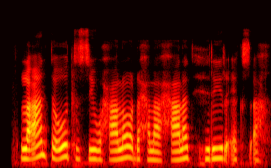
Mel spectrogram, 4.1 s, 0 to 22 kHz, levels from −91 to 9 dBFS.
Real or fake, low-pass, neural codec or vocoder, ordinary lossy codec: real; 10.8 kHz; none; none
